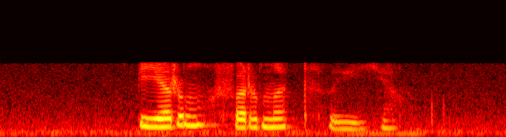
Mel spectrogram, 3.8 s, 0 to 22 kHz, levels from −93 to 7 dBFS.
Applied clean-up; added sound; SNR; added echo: none; none; none; none.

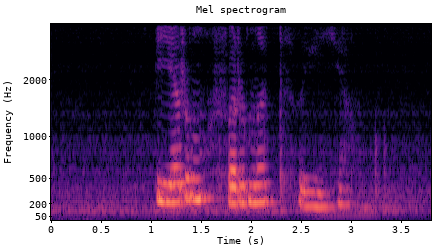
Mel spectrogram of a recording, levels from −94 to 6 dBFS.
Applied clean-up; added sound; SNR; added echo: none; none; none; reverberation time 0.4 s.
